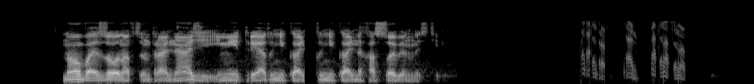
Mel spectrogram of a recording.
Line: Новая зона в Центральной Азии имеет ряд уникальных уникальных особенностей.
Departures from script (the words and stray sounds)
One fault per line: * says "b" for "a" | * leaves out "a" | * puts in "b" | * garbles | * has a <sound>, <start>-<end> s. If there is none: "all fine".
* has a dropout, 3.0-3.2 s
* has a chirp, 5.8-7.0 s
